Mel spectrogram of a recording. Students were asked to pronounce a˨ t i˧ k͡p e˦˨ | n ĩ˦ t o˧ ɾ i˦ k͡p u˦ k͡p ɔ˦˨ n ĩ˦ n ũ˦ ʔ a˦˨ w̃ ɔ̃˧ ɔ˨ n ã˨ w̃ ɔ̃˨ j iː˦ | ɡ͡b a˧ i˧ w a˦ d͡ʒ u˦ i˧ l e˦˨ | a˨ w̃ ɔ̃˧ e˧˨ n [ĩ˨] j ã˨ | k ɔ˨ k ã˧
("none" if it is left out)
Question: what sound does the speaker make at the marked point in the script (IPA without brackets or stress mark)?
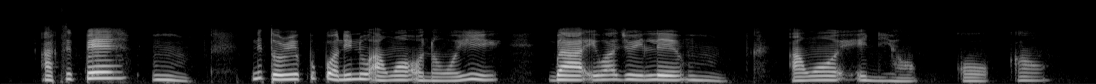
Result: ĩ˨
